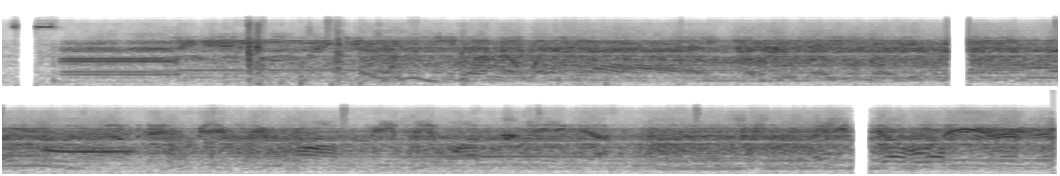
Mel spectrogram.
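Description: Galaxy CB radio receiver audio on a crowded channel: several distant stations talking over one another, garbled and hard to make out, with steady whistle tones mixed in. The audio cuts out for an instant twice, around the middle and near the end.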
